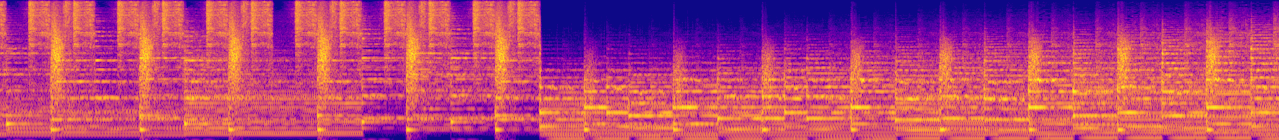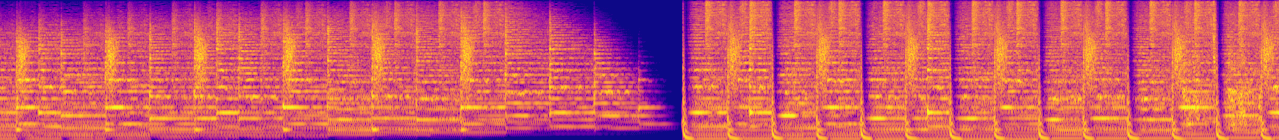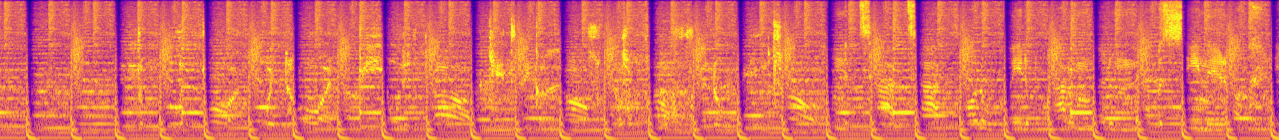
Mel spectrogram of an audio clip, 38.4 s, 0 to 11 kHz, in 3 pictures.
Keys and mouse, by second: 3.8 click, 10.7 click, 11.3 click, 12.3 Tab, 12.8 Tab, 14.7 Tab, 15.2 1, 15.5 click, 16.4 g, 18.0 shift+click, 18.4 g, 20.1 click, 20.3 g, 21.9 click, 22.1 g, 23.1 g, 24.3 click, 24.5 g, 28.6 click, 29.2 g, 32.4 click, 32.6 g, 34.6 click, 35.0 shift+click, 35.4 g, 36.9 click, 37.7 shift+click, 38.1 click.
